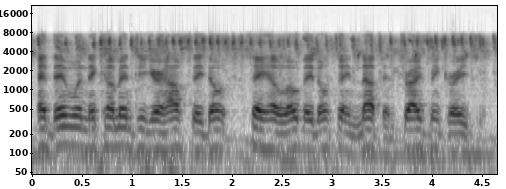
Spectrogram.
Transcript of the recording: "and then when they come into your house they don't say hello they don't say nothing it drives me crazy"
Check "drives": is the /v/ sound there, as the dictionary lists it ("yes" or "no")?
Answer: no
